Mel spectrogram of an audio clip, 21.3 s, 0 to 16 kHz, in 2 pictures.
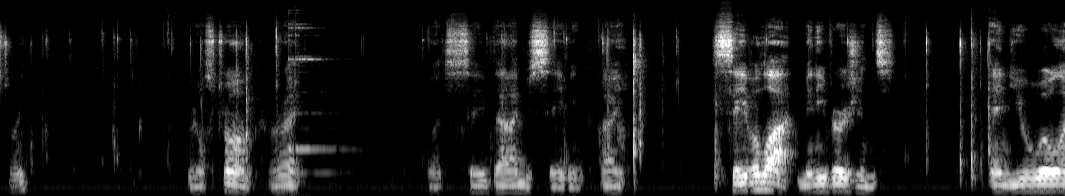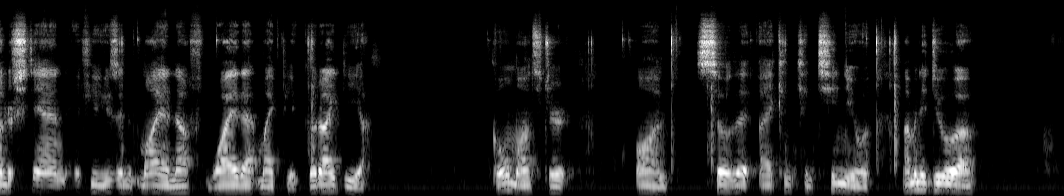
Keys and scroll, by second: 2.4 ctrl+s, 6.4 y.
